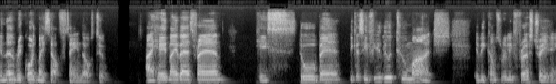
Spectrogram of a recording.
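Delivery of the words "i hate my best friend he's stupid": put-on, very American accent. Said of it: "imitate him with a very American accent".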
